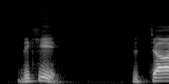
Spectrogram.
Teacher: चा का उच्चारण स्थान होता है तालव्य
